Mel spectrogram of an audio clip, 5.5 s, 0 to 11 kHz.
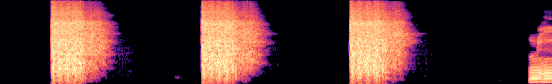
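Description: Three loud, close bursts from an Umarex HK416D Gen 3 airsoft gas blowback rifle by VFC Taiwan, each a rapid rattle of shots about half a second long, separated by silent pauses, with a brief voice starting at the end.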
